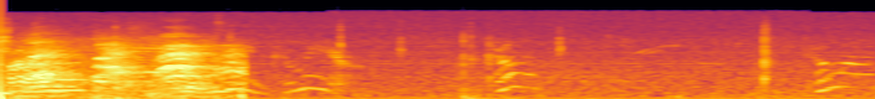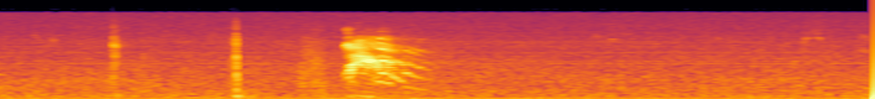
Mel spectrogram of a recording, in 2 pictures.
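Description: A young child talking in the first second, then, after a cut, sparse light clicks and a few short faint calls, with one brief high child's call about six seconds in.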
